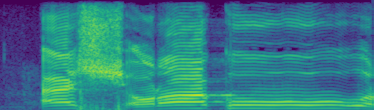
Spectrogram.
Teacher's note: را کو موٹا کیا، کاف واو پیش کو، کاف باریک ہے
